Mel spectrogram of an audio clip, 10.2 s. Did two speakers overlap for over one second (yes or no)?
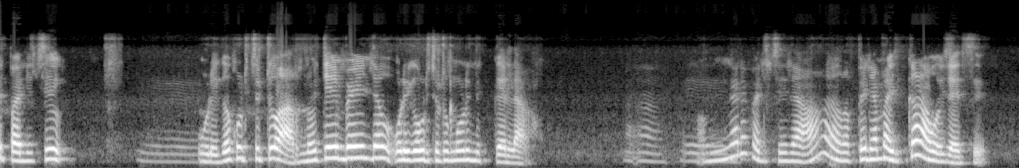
no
